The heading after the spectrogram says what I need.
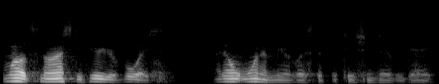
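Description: A man voicing a gentle, loving king who speaks softly and tenderly in a storybook reading. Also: mid-range voice, fairly quick, slightly rough, pitched below the performer's own voice, lightly acted. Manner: gentle, soft-spoken. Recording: dull lo-fi recording.

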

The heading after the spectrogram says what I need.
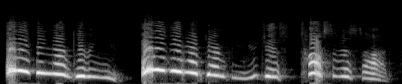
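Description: High shrill bride voice, frantic and screechy, swooping all over, man putting it on, dull lo-fi sound. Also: big pitch swings, fairly quick, mellow. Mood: wailing. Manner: frantic, pleading. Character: shrill, frantic young woman, a demanding bride. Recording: dull lo-fi recording.

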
